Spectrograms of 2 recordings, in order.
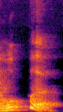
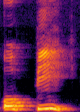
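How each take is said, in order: First: The word ends in a nasal vowel. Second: The word ends in a plain oral vowel. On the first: The speaker calls it right. "a pronúncia correta é Opã" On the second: The speaker calls it wrong. "Embora a gente escreva aqui Opi"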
